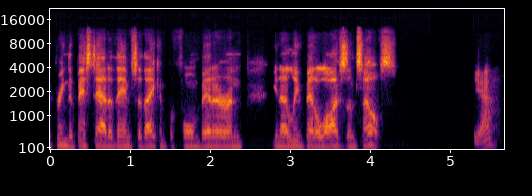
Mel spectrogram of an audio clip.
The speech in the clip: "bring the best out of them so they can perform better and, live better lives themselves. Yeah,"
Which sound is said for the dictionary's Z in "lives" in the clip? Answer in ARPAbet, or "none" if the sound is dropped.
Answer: Z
